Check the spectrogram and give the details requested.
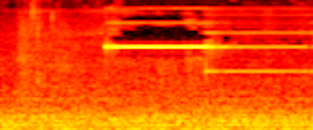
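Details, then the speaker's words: Moog Infinity enteral feeding pump, demonstrated on a doll rather than the child: high-pitched electronic alarm tones over room noise, signalling no flow out because the feed is blocked in the line. "it's saying there's no flow out so when it gets to here it can't go out"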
